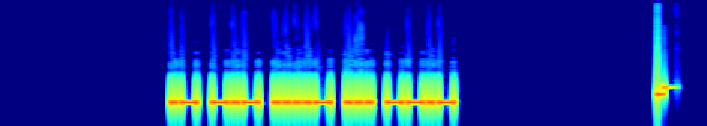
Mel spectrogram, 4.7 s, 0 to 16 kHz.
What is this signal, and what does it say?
Morse code, heard as a keyed tone, about 34 wpm, 700 Hz. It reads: AK4SQ
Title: Call Signs - 35wpm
